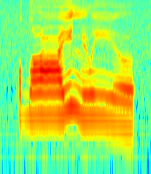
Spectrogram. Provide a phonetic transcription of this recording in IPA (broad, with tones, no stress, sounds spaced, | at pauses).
dˤ a˧ ʕ i˧˥˧ lʲ w i˧˩ ʊ̯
